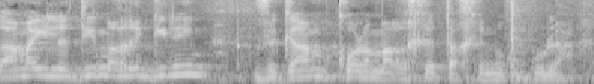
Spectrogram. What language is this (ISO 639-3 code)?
heb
